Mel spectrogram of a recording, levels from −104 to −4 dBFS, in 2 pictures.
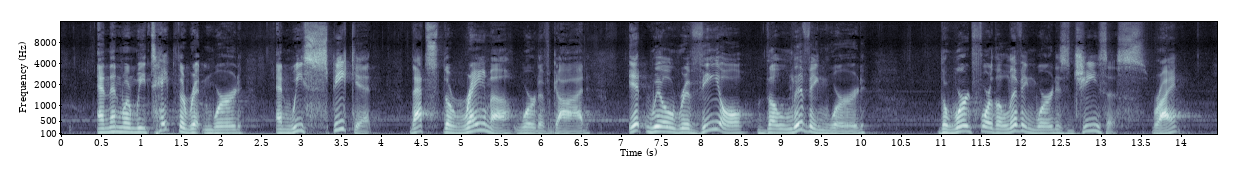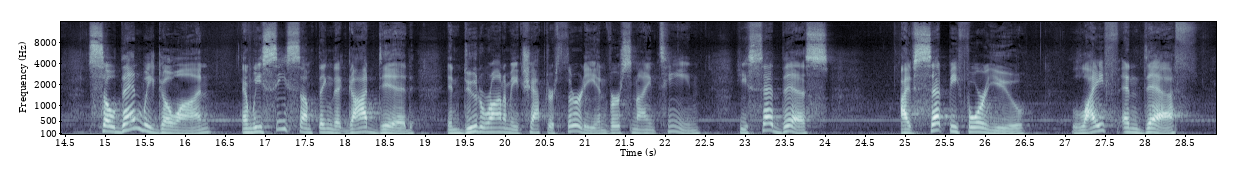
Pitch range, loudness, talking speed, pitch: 100-145 Hz, -24 LUFS, 130 wpm, 115 Hz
